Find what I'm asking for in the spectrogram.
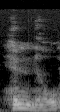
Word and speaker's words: Hymnal: White Winter Hymnal. – Mm-hmm. – Is that how you pronounce that yes.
